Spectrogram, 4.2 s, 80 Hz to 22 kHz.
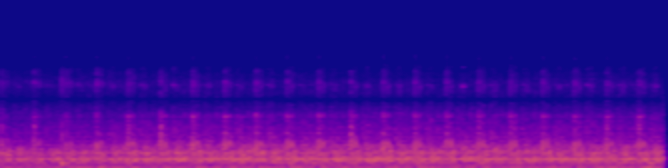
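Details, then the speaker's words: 1985 Suburban K20 V8 warm at idle: sharp, fairly quick tick over a steady hum; source untraced, owner fears internal but suspects an exhaust leak or the exhaust touching something, unconfirmed. "still sounds like I got a tick over here really really hoping that's not pump it inside the motor there we go now it's warmed up I only a bit lower definitely hear a wicked ticking though"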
